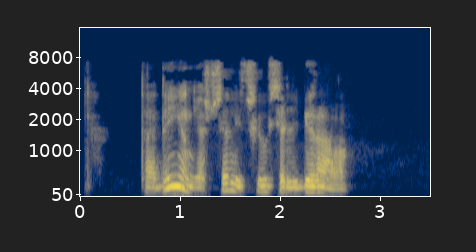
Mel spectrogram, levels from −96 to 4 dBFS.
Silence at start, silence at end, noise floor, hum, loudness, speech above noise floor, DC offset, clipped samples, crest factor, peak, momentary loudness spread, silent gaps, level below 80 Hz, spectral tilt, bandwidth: 0.65 s; 0.85 s; -82 dBFS; none; -17 LUFS; 66 dB; under 0.1%; under 0.1%; 16 dB; -2 dBFS; 14 LU; none; -58 dBFS; -5 dB/octave; 7.6 kHz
